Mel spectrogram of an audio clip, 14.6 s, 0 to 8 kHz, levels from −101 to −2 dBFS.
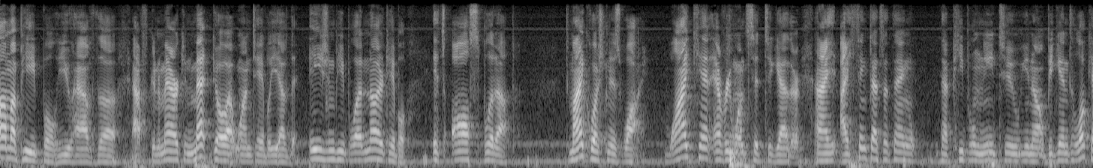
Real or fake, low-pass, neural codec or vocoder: fake; 7.2 kHz; vocoder, 44.1 kHz, 80 mel bands, Vocos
